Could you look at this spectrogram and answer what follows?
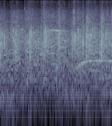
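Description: Applause from the audience at a Tamil school's annual graduation ceremony, a steady dense wash of many hands clapping at moderate loudness, with a faint tone running through it.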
